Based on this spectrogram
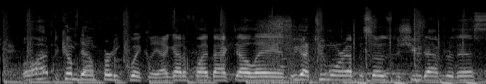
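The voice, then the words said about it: Excited, pumped-up voice. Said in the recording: “I'm pretty pumped up. You can already tell it in my voice.”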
